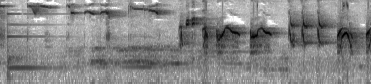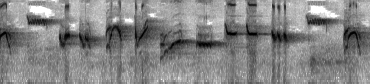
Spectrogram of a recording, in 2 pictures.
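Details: Oriental magpie-robin lure song for attracting birds, opening with a few thin high notes, then a fast stream of whistled, looping and chattering phrases repeated at a brisk, uneven pace.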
